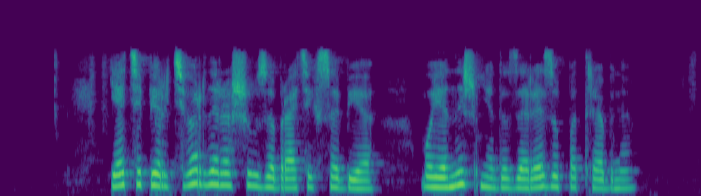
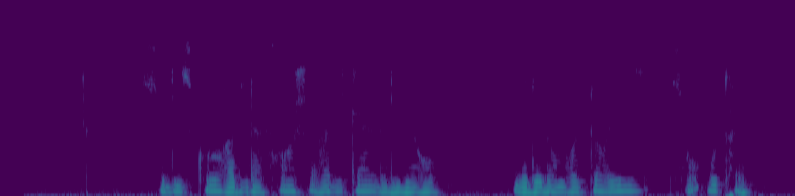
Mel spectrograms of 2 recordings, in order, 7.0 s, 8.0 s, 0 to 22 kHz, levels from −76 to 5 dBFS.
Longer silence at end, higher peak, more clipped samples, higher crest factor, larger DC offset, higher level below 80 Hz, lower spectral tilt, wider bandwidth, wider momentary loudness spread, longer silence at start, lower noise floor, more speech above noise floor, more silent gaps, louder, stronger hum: first, 0.7 s vs 0.3 s; first, -4 dBFS vs -30 dBFS; neither; about the same, 16 dB vs 18 dB; neither; first, -60 dBFS vs -66 dBFS; second, -4 dB/octave vs -7.5 dB/octave; second, 8 kHz vs 9.8 kHz; second, 9 LU vs 17 LU; about the same, 1.1 s vs 1.15 s; about the same, -75 dBFS vs -73 dBFS; first, 56 dB vs 27 dB; neither; first, -19 LUFS vs -48 LUFS; neither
